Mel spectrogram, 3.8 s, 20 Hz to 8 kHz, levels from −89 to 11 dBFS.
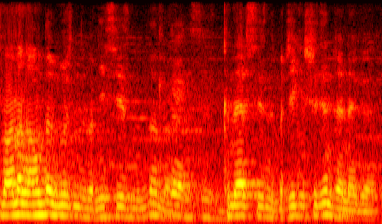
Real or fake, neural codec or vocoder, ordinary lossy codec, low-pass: real; none; none; none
